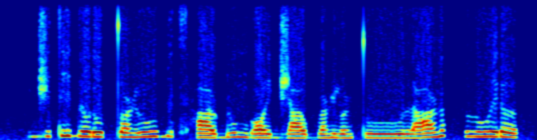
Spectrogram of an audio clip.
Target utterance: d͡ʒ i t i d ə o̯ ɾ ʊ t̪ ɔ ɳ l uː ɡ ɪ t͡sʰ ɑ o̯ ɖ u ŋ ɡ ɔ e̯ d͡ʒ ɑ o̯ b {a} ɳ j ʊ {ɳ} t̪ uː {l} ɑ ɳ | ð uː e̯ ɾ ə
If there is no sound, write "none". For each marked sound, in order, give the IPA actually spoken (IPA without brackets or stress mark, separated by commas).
ɑ, ɳ, l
